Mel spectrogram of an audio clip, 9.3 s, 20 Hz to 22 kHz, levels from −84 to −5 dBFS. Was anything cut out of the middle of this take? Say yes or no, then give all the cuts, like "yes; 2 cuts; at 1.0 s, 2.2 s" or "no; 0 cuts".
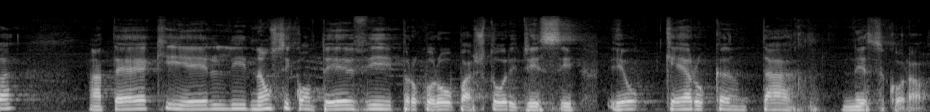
yes; 1 cut; at 6.0 s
